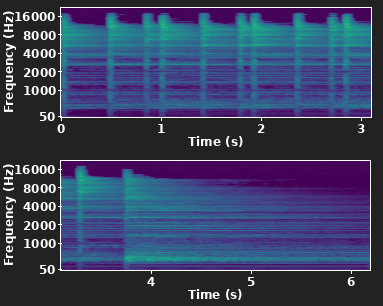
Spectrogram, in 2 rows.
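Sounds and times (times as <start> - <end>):
ZXT 20 CTR ride cymbal: 0.0 - 6.1.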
